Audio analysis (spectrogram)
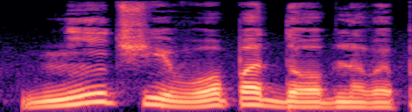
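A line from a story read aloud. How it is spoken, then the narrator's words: Deep bass voice. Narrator (Russian): пробасил Тернер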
